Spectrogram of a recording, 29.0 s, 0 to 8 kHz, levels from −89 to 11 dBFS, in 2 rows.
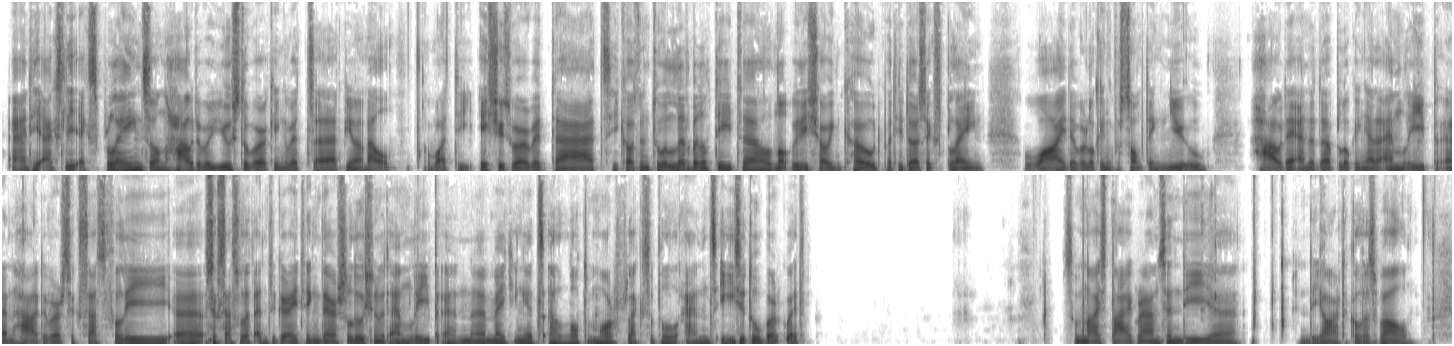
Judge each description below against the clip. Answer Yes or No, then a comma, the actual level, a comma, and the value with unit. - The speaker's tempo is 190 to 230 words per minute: No, average, 180 wpm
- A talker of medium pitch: No, low, 100 Hz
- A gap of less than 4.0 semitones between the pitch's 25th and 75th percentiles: Yes, average, 2.7 semitones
